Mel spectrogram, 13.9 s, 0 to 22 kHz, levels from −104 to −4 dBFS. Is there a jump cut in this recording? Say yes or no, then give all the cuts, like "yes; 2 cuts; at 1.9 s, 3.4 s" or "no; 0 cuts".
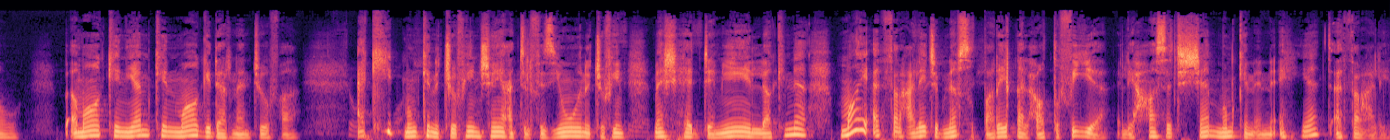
no; 0 cuts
